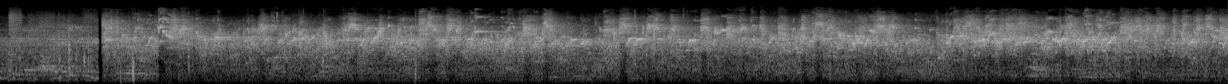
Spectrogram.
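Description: Many budgies chirp and chatter busily nearby.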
